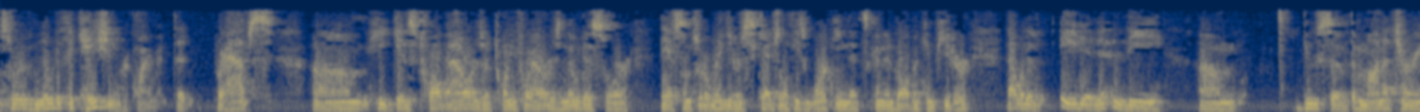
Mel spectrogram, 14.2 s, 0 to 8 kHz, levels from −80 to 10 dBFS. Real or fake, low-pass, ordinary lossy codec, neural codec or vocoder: real; 7.2 kHz; MP3, 24 kbps; none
